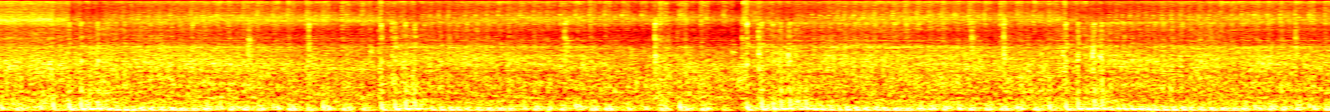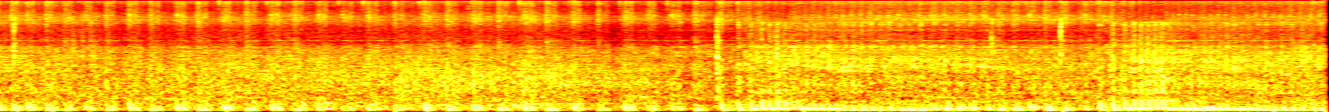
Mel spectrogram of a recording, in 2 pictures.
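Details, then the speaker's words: Supra motorcycle engine revved and let drop back: a light tak-tak-tak clatter comes in as revs fall on deceleration; owner suspects the clutch area inside the right-side crankcase. "uh ya saat kita gas nih ya dia akan ada suara saat turun RPM saat kita turunkan gas di ada suara tak tak tak bisa teman-teman dengarkan nih"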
